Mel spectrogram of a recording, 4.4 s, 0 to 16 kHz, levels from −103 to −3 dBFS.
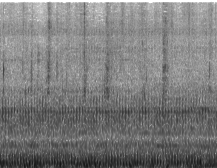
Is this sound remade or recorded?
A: recorded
